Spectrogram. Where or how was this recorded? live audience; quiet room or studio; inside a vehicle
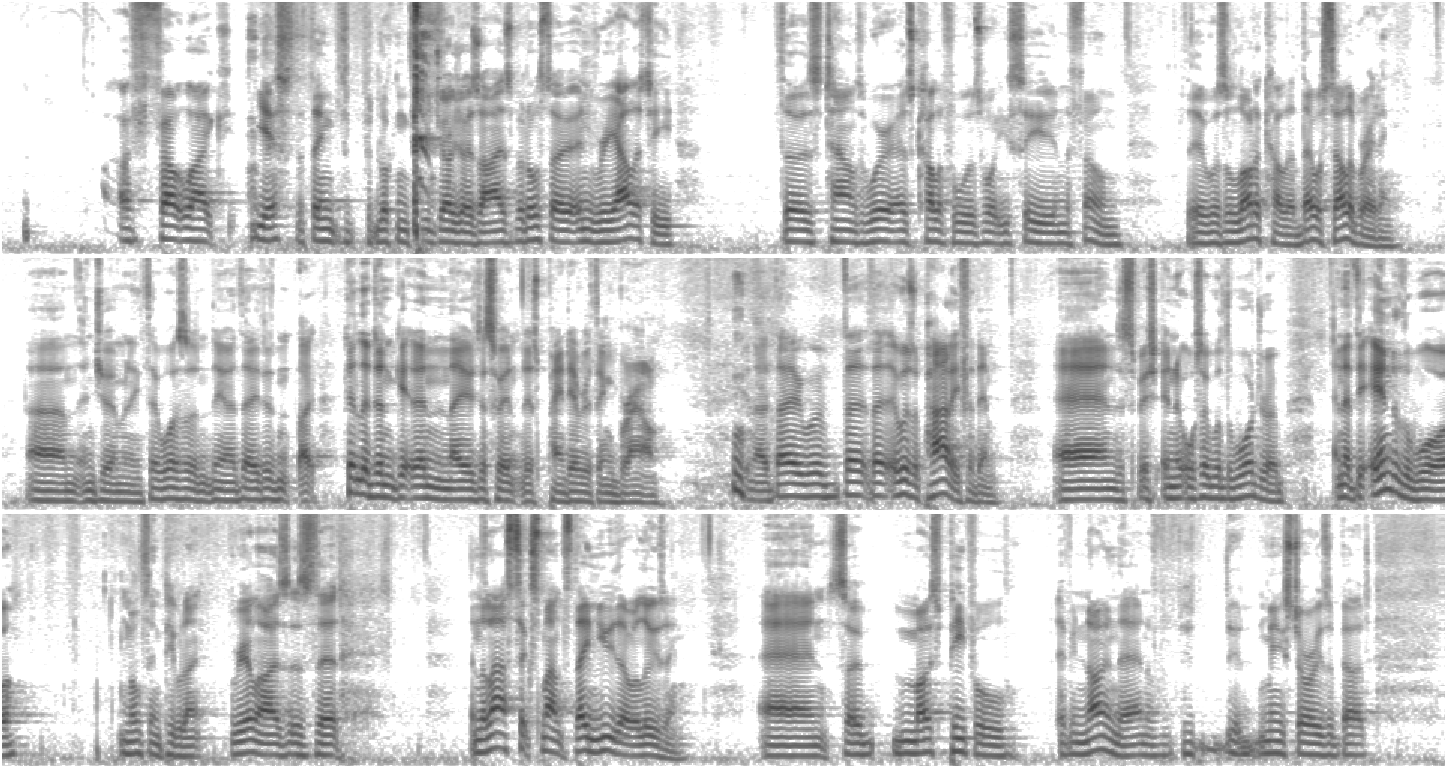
live audience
